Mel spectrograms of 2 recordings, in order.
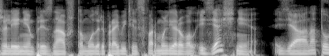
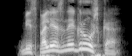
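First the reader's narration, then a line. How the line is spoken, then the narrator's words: Weakening scream. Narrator (Russian): закричал Кетцалькоатль, когда почувствовал, что силы оставляют его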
